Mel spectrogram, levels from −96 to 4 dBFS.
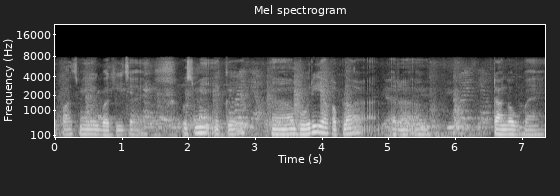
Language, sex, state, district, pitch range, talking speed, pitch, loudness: Hindi, female, Uttar Pradesh, Lucknow, 120-150 Hz, 120 wpm, 130 Hz, -18 LUFS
